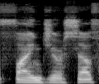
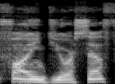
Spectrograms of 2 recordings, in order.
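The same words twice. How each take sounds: First: The d and y merge into a j sound. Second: The d and y sounds stay separate.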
